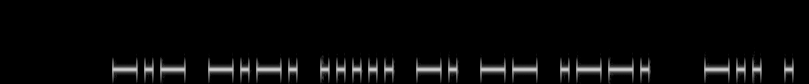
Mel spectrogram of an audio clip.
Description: Morse code, heard as a keyed tone, about 15 wpm, 700 Hz. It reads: KC5NMP DE
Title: USA Callsign DE Callsign 15wpm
